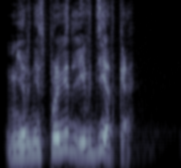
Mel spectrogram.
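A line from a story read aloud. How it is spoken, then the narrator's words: Snide hoarse rasp. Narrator (Russian): ехидно прохрипел лежащий внизу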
